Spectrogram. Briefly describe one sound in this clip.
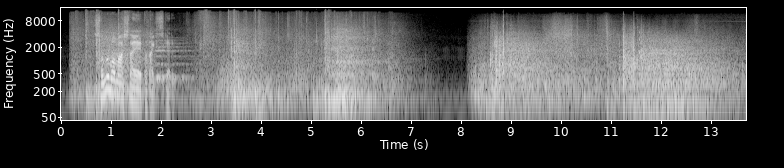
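A body thuds onto a padded mat.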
